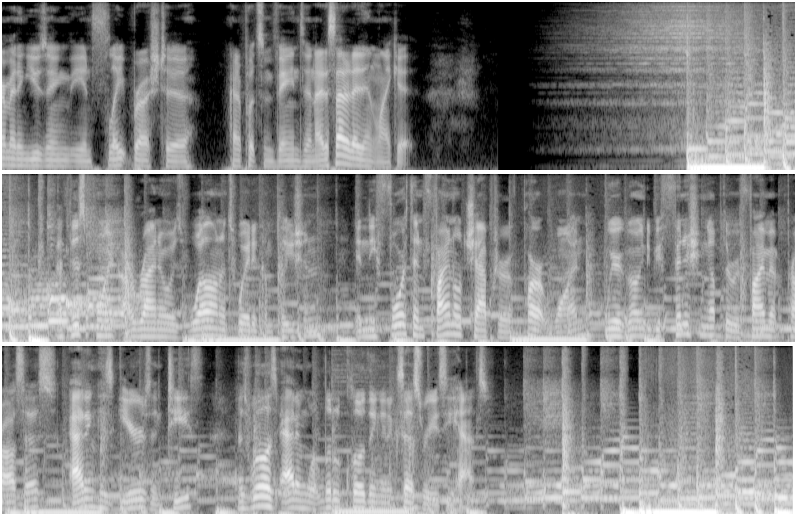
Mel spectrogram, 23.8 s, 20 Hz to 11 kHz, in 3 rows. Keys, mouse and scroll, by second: 0.3 middle drag, 4.1 a, 7.0-7.6 middle drag, 9.0-10.2 middle drag, 13.0-13.4 drag, 15.7 z, 16.4 s, 17.8 ctrl+r, 19.0 s, 20.2 Left, 21.6 Right, 21.6 Left, 22.6 Left, 23.0 a, 23.7 Left.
